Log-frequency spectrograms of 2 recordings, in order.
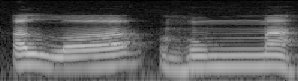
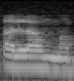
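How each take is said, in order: First: अल्लाहुम्मा slowly, with a long held aa; lengthened vowel. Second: अल्लाहुम्मा rushed, with no long vowel; common short misreading. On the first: Teacher showing the correct reading, अल्लाहुम्मा drawn out. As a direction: stretch the aa in अल्लाहुम्मा. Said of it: "इसको थोड़ा सा खींचते हैं". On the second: Teacher imitating common readers, अल्लाहुम्मा said short. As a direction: run through अल्लाहुम्मा without stretching the aa. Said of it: "अक्सर लोग अल्लाहुम्मा पढ़ते हैं". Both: Shown as a demonstration.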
